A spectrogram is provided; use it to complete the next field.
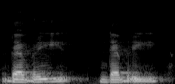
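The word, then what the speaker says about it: debris: Drone डेबरी also set fire to a fuel depot इन दोनों में एस और T silent है। आपने बस डिपो सुना होगा तो।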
